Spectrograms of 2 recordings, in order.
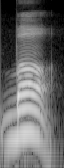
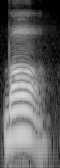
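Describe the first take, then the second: No difference in how they are said.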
